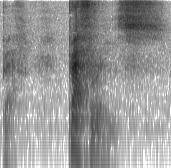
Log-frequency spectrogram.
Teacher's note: प्रेफ जोर हो जाता है यहां, फर जोर से था, प्रेफ, प्रेफरेंस।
